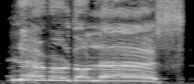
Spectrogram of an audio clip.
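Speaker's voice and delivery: high, very slow, drawn-out declaration; imitating a preacher overruling all objections; prophetic proclamation. Woman cutting off the inmate's doubts, prophetic proclamation.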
